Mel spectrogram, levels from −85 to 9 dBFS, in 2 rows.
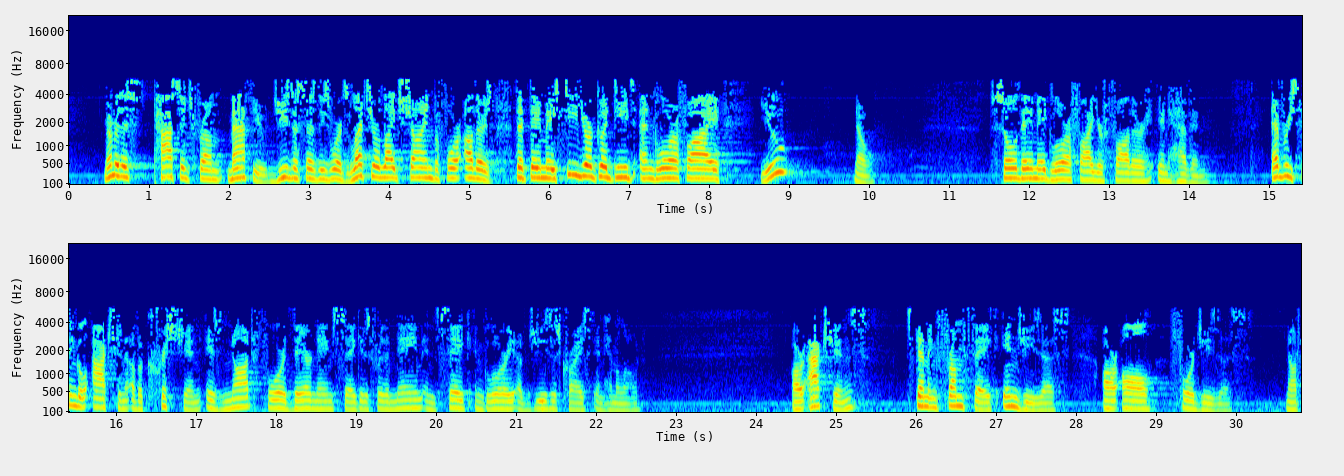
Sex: male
